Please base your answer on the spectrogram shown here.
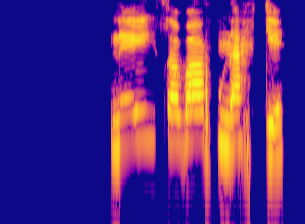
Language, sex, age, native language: Icelandic, female, 10, Icelandic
